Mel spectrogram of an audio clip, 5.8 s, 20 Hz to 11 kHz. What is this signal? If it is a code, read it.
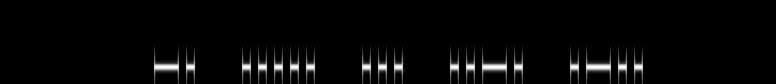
Morse code, heard as a keyed tone, about 19 wpm, spaced as for 14 wpm, 700 Hz. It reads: N5SFL
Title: 186 Lesson 30g - Letter b - Call Signs 20wpm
